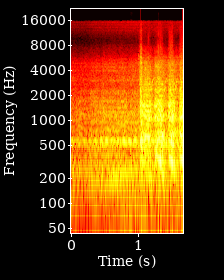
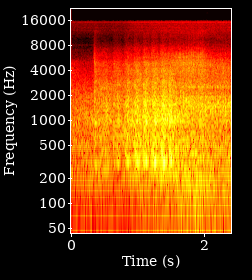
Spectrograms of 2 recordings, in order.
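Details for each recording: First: 2013 Chevrolet Colorado Z71 2.5 diesel, 5-speed, after pump bleeding and SCV valve swap: starter whir then rhythmic cranking pulses about six per second that never catch; fuel reaches the injectors but they do not lift, injectors suspected. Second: 2013 Chevrolet Colorado Z71 2.5 diesel after injector replacement, injector coding, pump relearn and ECU reset, previously not starting: quick crank, catches at once and settles to a smooth, even idle; healthy start.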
